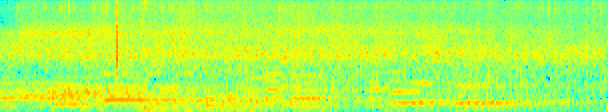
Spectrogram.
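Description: A church audience claps in sustained applause for everyone serving at the service, a dense, steady patter of many hands that holds at an even loudness throughout, with faint held musical tones running underneath.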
